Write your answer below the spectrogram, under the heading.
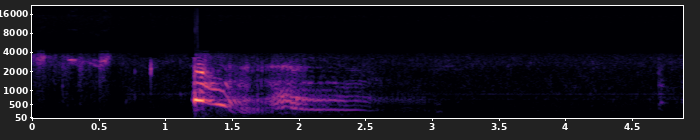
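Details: Dog giving a single drawn-out whining yelp that starts sharp and trails off in a wavering whimper over about a second, with faint clicks before it.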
